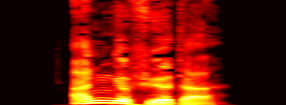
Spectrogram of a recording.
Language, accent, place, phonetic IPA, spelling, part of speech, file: German, Germany, Berlin, [ˈanɡəˌfyːɐ̯tɐ], angeführter, adjective, De-angeführter.ogg
- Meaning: inflection of angeführt: 1. strong/mixed nominative masculine singular 2. strong genitive/dative feminine singular 3. strong genitive plural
